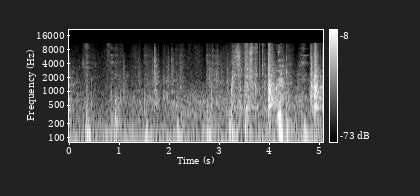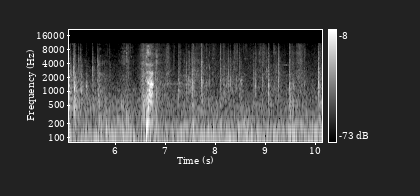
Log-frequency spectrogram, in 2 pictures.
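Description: Hands and boots clank on a metal ladder during a climb.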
